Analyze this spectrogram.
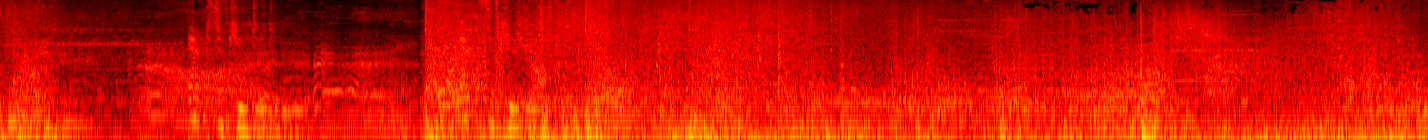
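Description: Magic blasts and impacts crackle during a game battle.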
